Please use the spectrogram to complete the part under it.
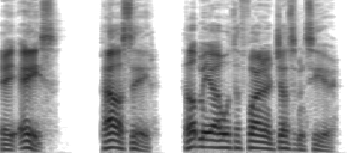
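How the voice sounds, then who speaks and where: A man voicing a brisk, commanding mecha pilot giving clipped callouts in the style of anime game dialogue. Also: mid-range voice, lively intonation, bright, forceful tone, no echo, studio quality, pitched above the performer's own voice.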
